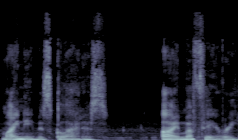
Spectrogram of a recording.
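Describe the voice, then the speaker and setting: Someone does a put-on character voice at a low-to-middle pitch and a moderate pace. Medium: read story. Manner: warm, reassuring.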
